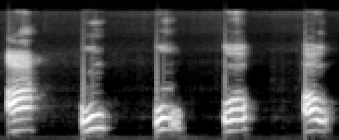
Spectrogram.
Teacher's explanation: ये हमारा पश्च स्वर है यानी जीभ के पीछे का भाग है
